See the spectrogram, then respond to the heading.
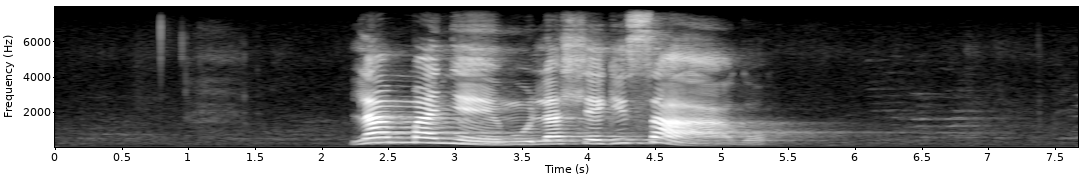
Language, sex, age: Swati, male, 25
